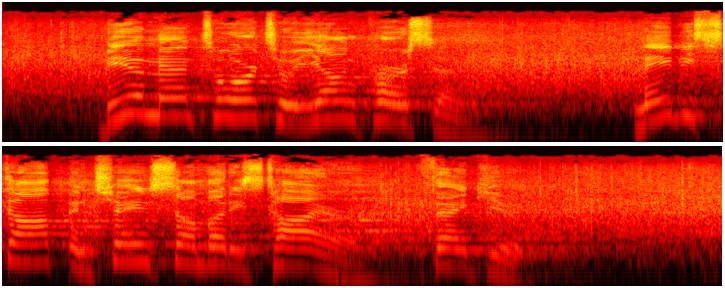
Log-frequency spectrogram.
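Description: A middle-aged man speaks slowly into a microphone in a large echoing hall.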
